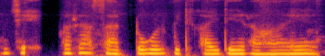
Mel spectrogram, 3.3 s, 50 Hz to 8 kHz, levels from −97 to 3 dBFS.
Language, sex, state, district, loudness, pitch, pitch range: Hindi, female, Arunachal Pradesh, Papum Pare, -16 LUFS, 200 Hz, 190-220 Hz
